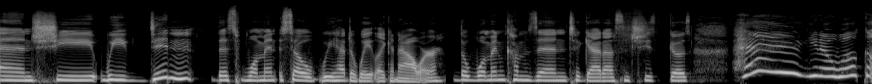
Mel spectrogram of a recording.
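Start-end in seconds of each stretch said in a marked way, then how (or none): 7.3-8.7 very high, sweet, bubbly voice. Retelling how the ultrasound tech greeted them: imitating a bubbly, sweet greeting. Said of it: "She was so bubbly, so sweet".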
